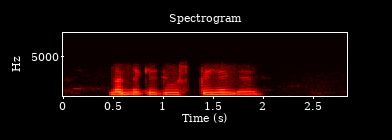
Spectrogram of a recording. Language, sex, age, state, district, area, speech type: Hindi, female, 45-60, Uttar Pradesh, Pratapgarh, rural, conversation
